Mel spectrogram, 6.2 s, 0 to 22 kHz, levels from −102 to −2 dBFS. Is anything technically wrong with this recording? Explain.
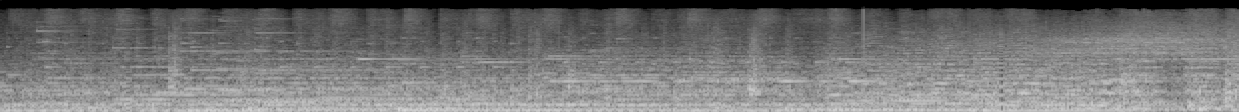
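Yes, there are two short concealed packet losses, at 0.63–0.67 s and 4.99–5.03 s. Each time, about 20 ms of audio failed to arrive and the receiver filled the gap by extending the preceding sound before blending back. It is heard as a brief smear or wobble. On a spectrogram, harmonics or noise run smoothly and unnaturally through the patch.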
